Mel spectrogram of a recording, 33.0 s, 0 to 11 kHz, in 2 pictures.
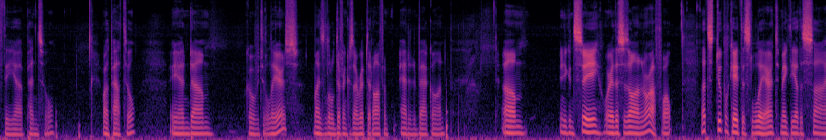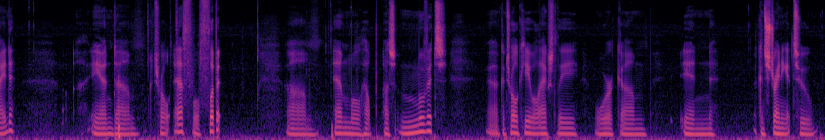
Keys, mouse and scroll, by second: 3.9 click, 12.3 right click, 15.4 click, 18.2 shift+f, 19.1 click, 21.4 m, 21.9-29.8 drag.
